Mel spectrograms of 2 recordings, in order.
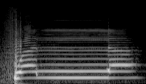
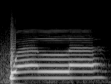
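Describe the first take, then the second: First: The doubled L is pressed hard and held long. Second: The doubled L is said lightly without heavy pressure. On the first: The speaker calls it wrong. "itu menekannya terlalu dalam" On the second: The speaker calls it right. "tidak memberikan tekanan di makhrajnya terlalu keras"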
